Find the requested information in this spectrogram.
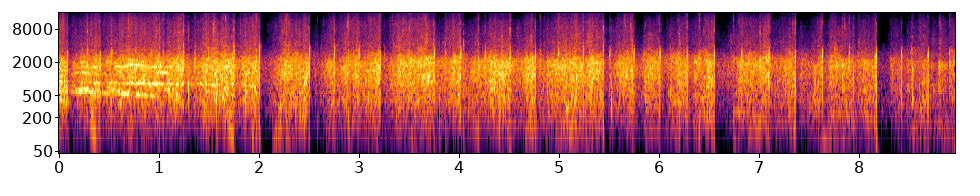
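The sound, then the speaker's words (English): Loud audience applause thanks a guest at a climate change panel event, a thick, sustained burst of clapping that swells and dips slightly but never stops for the full stretch. “All right, let's give it up for Kia. Thanks for doing this.”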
